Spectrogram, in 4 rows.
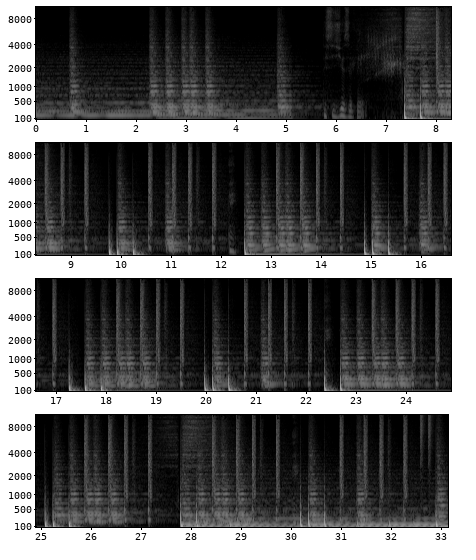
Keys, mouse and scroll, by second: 1.2 click, 2.0 shift+click, 2.3 ctrl+p, 3.3 click, 3.6 click, 3.9 click, 4.4 g, 6.4-8.1 drag, 8.1 KP_7, 8.3-8.9 scroll down 1, 8.9 g, 10.8 shift+a, 11.9 s, 15.8 click, 16.3 KP_3, 16.9 r, 18.9 click, 20.1 click, 20.5 g, 21.6 click, 22.4 click, 24.2 click, 25.3 click, 27.1 click, 28.6 click, 29.6 click, 30.0 click, 30.8 e.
